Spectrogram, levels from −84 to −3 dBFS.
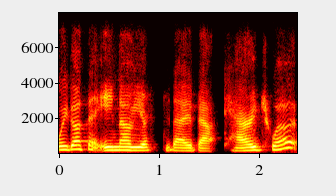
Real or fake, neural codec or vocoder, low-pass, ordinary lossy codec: fake; codec, 16 kHz, 1 kbps, X-Codec, HuBERT features, trained on balanced general audio; 7.2 kHz; Opus, 24 kbps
